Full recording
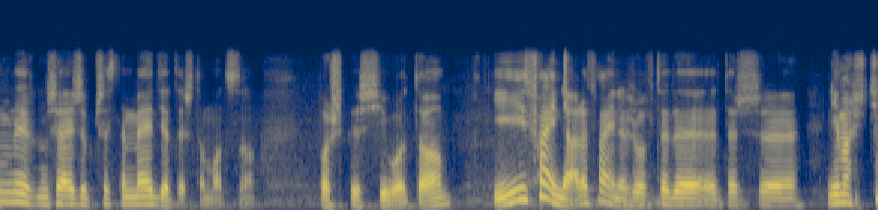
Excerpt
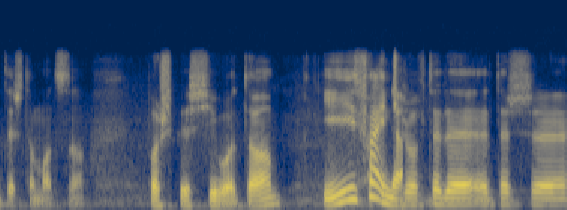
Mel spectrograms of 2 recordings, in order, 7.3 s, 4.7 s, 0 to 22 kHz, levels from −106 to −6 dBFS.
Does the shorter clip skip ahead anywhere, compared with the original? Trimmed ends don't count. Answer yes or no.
yes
